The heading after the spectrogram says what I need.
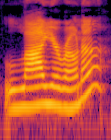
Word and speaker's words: La Llorona: saying it right before was it eurona because it's two L's right two L's is a y right so it's la yorona that's a movie I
